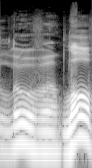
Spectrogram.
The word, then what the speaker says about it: Louisville: Koa Pete I from like how you said Louisville.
